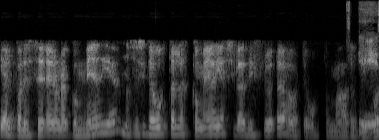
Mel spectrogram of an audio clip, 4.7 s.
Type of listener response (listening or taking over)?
taking over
